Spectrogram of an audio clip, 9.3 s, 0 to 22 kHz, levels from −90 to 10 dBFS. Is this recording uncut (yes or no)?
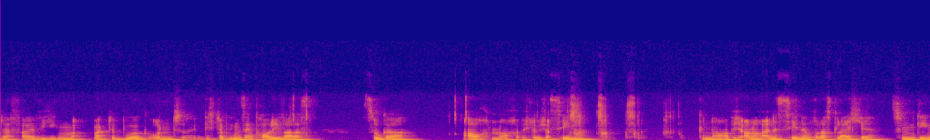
no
